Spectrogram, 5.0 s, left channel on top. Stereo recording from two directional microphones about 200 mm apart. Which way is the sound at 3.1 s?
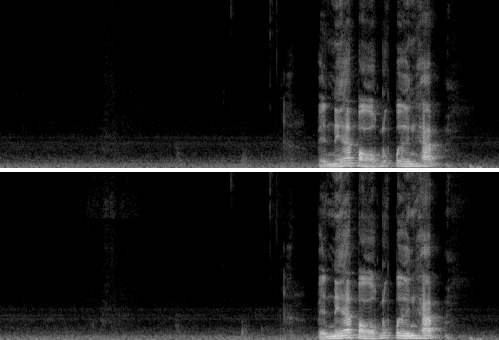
5° left (ahead or behind).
